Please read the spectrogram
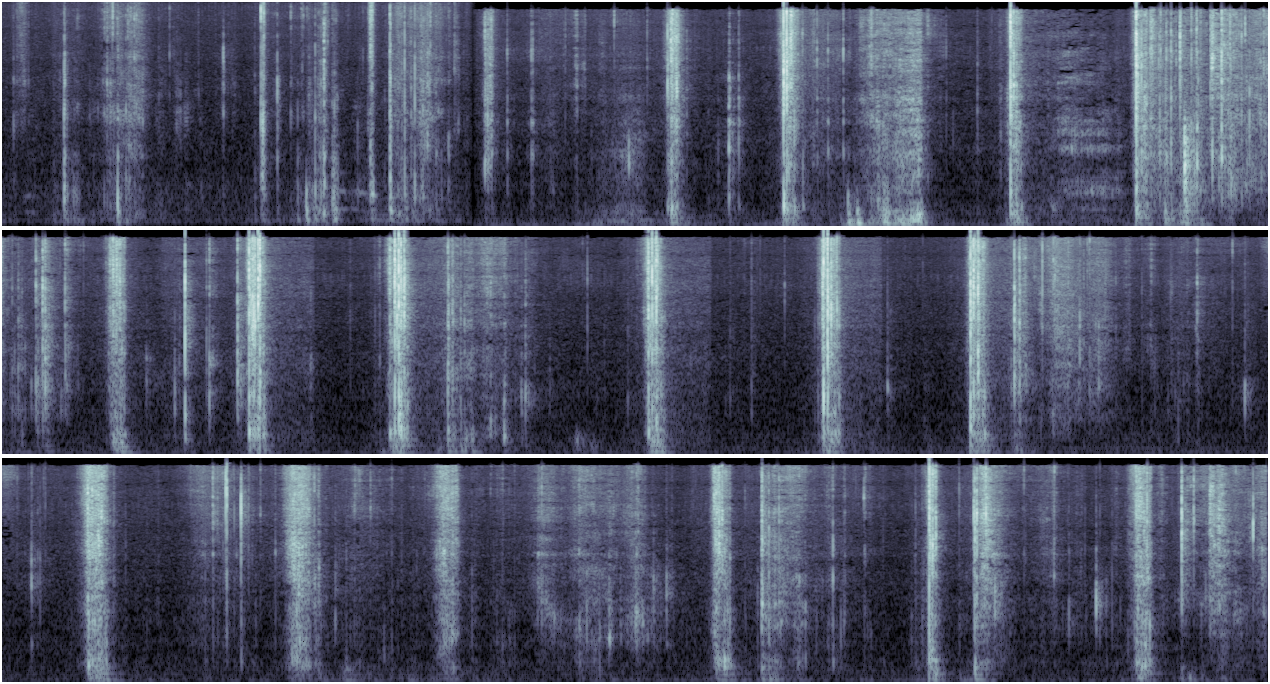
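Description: A big batch of thick green slime being pressed, stretched and folded by hand, giving sharp pops and crackles at irregular intervals as trapped air bursts, with a few longer tearing, squishing stretches.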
